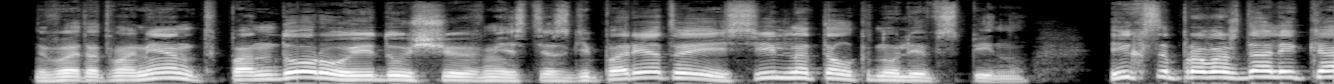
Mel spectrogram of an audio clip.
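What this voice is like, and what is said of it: Usual voice. Nothing is said of it.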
